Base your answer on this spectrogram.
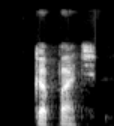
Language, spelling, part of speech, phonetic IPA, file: Russian, копать, verb, [kɐˈpatʲ], Ru-копать.ogg
- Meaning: 1. to dig 2. to dig up, to dig out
